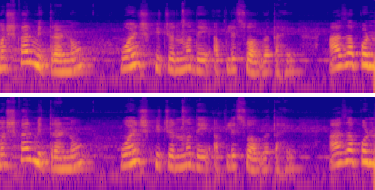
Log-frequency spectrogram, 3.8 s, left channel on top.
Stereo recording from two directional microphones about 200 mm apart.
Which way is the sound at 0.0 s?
Centre (ahead or behind).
